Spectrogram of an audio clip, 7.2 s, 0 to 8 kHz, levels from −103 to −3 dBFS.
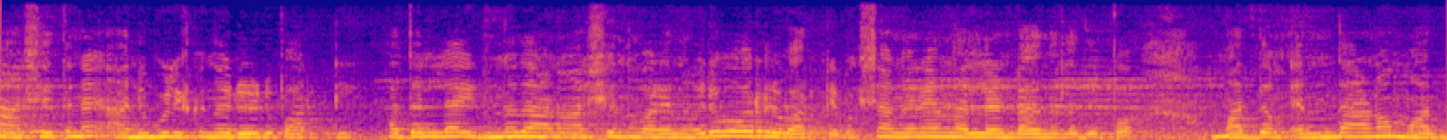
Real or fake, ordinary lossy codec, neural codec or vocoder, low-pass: fake; none; codec, 16 kHz, 16 kbps, FreqCodec, larger model; none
